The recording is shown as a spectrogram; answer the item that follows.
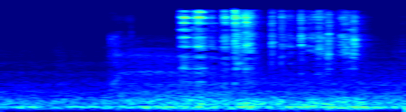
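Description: Three metal throwing knives clinking and jingling against each other as they are picked up, a quick run of light metallic clicks in the second half.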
